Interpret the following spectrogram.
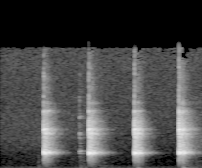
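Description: Two wooden rhythm sticks struck together four times, evenly about half a second apart, counting in the song.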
